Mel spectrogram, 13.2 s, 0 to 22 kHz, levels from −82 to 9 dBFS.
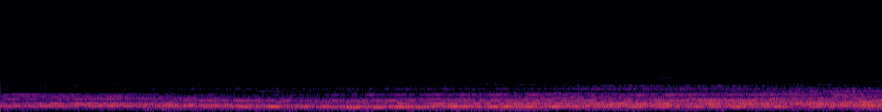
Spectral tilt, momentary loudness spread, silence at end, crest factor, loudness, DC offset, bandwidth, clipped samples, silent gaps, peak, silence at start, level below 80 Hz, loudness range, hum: -14.5 dB/octave; 5 LU; 0 s; 14 dB; -39 LUFS; under 0.1%; 1.4 kHz; under 0.1%; none; -24 dBFS; 0 s; -74 dBFS; 3 LU; none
